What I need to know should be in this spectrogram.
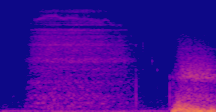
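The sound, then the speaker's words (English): A deep breath: a long, soft, airy inhale, a brief pause, then a much louder, rougher exhale that fills the end. “I just want everyone to take a collective deep breath right now.”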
